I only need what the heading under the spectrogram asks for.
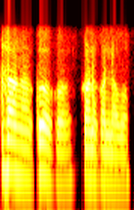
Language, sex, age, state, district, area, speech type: Odia, male, 18-30, Odisha, Koraput, urban, conversation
